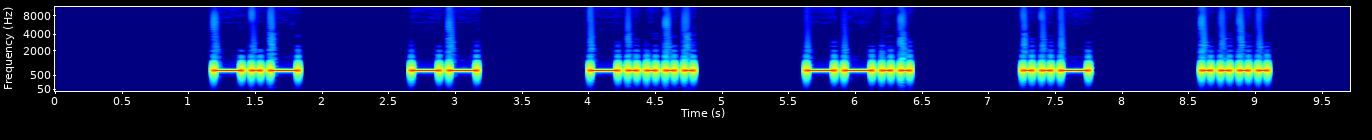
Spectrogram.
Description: Morse code, heard as a keyed tone, about 17 wpm, spaced as for 8 wpm, 700 Hz. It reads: KM6ZUH
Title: USA Call Signs - 6 Characters - 4x Character Spacing - 17wpm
